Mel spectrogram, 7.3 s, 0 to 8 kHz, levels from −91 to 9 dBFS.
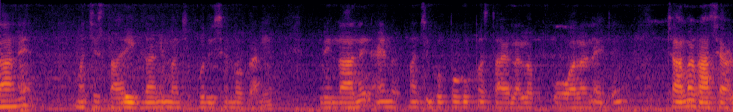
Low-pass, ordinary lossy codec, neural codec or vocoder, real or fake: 7.2 kHz; Opus, 24 kbps; codec, 16 kHz in and 24 kHz out, 2.2 kbps, FireRedTTS-2 codec; fake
